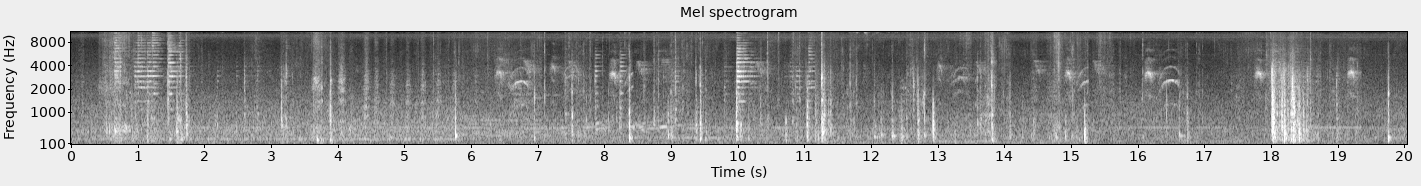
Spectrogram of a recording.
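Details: Honey bees from a hive being removed from under a wood pile on a property in McAllen, Texas, droning in a steady buzzing hum, broken by sharp clicks, knocks and handling noises of the removal work.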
